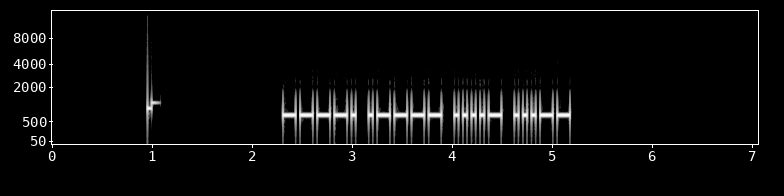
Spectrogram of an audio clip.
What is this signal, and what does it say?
Morse code, heard as a keyed tone, about 28 wpm, 700 Hz. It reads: 9143
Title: Numbers - 4-Digit 28wpm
